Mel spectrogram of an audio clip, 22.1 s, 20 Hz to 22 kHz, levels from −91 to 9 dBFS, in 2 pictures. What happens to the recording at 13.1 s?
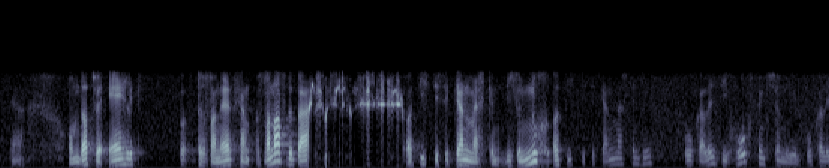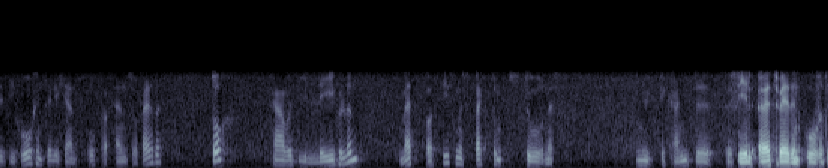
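Automatic gain rising, from 8.0 to 21.6 s, after "kenmerken die genoeg autistische". The input dropped about 17 dB. The gain slowly climbs about 12 dB, so speech and room noise swell together.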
